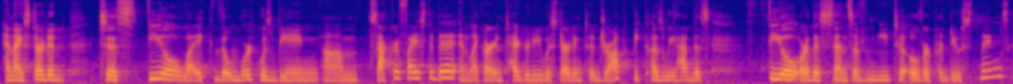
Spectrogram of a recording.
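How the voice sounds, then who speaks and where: A woman's voice: lowish voice, measured pace, a little mellow. A young adult woman, a dance company director, speaking earnestly in an interview and searching for her words. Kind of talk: reflective interview talk. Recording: reverberant hall.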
